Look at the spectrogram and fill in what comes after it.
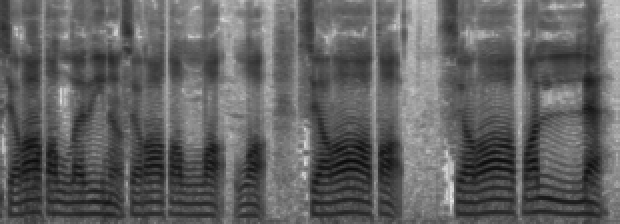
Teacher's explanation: Ta is full mouth, la is empty mouth.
